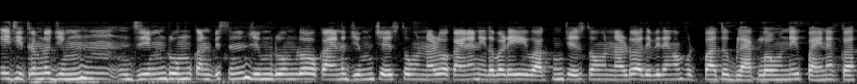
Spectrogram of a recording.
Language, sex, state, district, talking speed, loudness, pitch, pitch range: Telugu, female, Andhra Pradesh, Visakhapatnam, 145 wpm, -14 LUFS, 235 Hz, 225-245 Hz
